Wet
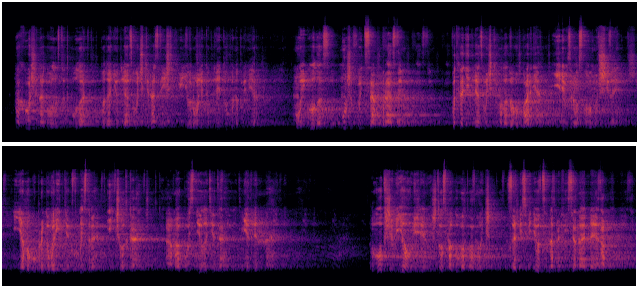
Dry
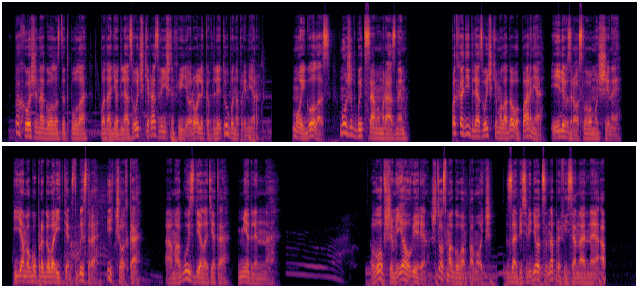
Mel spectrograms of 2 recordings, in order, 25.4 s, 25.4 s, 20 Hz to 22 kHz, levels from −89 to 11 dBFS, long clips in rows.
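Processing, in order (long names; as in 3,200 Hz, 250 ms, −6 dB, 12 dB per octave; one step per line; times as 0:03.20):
Butterworth high-pass 680 Hz 72 dB per octave
high-shelf EQ 5,200 Hz −5 dB
phase-vocoder pitch shift with formants kept −5 semitones
high-frequency loss of the air 60 metres
delay with a high-pass on its return 588 ms, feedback 36%, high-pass 3,800 Hz, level −14 dB
on a send at −6 dB: convolution reverb RT60 3.3 s, pre-delay 4 ms
on the sum: level −2 dB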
